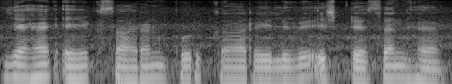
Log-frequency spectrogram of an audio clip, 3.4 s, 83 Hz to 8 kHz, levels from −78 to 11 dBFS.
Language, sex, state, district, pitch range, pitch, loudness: Hindi, male, Uttar Pradesh, Saharanpur, 100-115 Hz, 110 Hz, -18 LUFS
